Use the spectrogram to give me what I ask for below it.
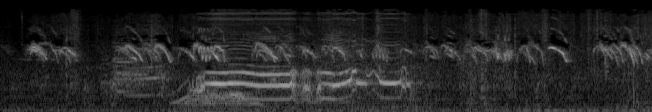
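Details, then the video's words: Domestic chicken chicks peeping in rapid, high, downslurred notes, joined midway by a lower, drawn-out harmonic call for about two seconds before the high peeps resume. "Цыплёнок + звуки и голоса / Chick sounds and voices / Балапан дауыстар"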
